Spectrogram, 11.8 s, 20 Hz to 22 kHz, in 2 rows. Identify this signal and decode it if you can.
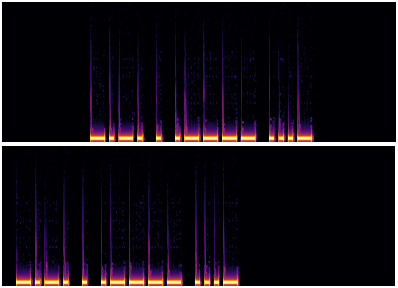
Morse code, heard as a keyed tone, about 17 wpm, 700 Hz. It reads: CE1V CE1V
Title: DXCC-100 Call Signs - 4 Characters - Repeated 2x - 17wpm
